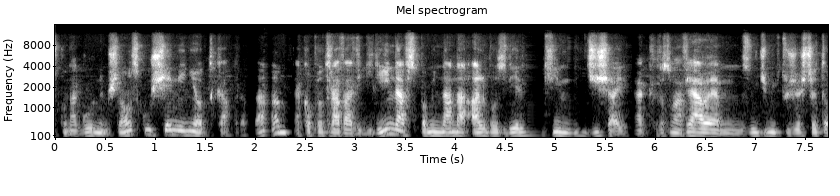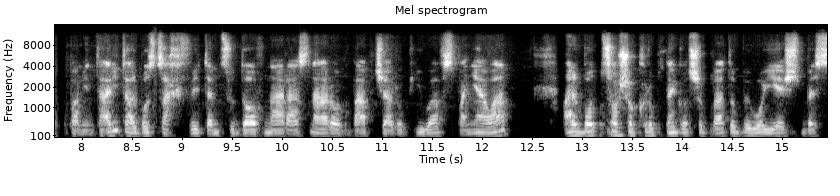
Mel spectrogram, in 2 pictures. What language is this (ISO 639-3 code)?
pol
